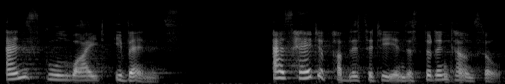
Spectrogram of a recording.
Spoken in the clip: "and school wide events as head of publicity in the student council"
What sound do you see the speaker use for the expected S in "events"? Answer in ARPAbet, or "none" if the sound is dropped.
S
